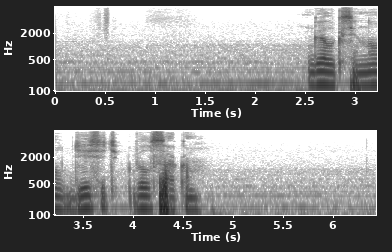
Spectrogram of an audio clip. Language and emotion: Russian, neutral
